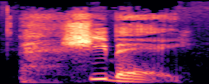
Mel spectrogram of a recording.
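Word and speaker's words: 十八: Pronounced Shibei is considered a lucky number due to similarity with Shi Fei, which means definitely get rich or to get rich for sure.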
